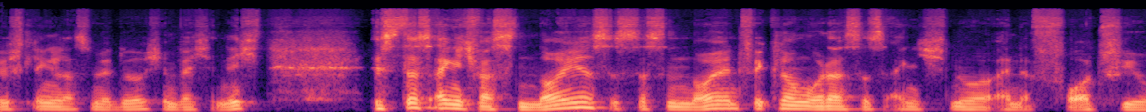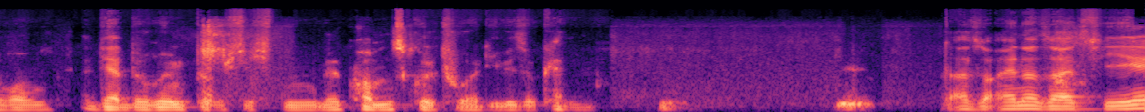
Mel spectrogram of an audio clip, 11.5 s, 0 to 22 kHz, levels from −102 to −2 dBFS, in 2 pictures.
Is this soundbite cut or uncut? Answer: cut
